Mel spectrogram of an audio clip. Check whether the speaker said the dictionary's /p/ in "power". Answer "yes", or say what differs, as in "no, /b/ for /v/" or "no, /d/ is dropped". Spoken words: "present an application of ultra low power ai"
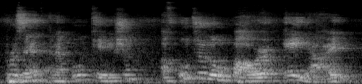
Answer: yes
